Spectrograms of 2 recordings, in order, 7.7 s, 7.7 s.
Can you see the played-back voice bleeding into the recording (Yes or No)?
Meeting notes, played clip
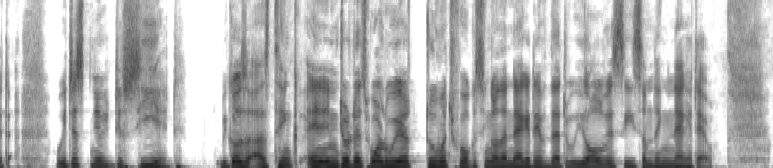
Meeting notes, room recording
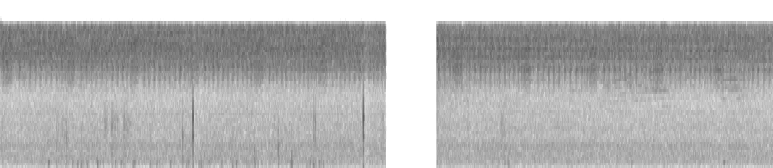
No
